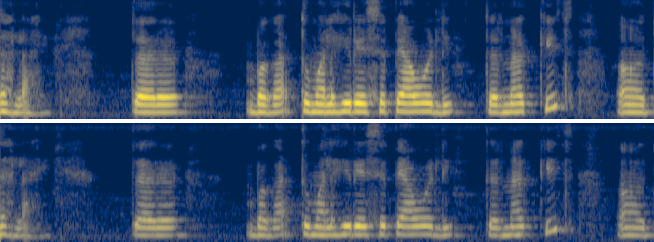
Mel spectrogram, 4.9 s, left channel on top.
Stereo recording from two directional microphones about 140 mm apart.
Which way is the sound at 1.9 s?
50° left (ahead or behind).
